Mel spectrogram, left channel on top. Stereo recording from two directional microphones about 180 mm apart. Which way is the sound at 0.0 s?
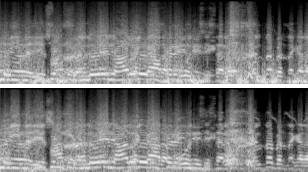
50° left (ahead or behind).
